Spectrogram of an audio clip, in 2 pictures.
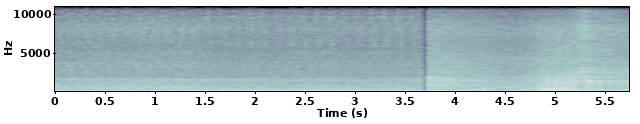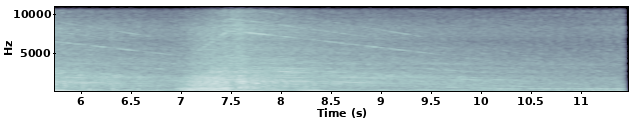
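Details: Renault Megane RS250 turbo after remap, started after securing intake/throttle body parts to fix a major boost leak: steady idle then two crisp revs climbing and falling cleanly, no hiss or whoosh of escaping air; normal revving.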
